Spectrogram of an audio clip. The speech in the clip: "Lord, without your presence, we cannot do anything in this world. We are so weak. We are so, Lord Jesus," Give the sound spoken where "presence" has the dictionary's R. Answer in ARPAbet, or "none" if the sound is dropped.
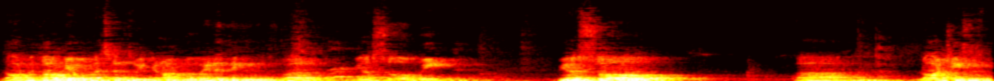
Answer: none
